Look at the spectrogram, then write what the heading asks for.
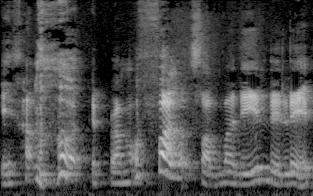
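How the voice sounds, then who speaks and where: In audible room echo, a woman with a fairly low pitch speaks at a fairly slow pace. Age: 80s+. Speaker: retired care worker. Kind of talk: oral history interview.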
